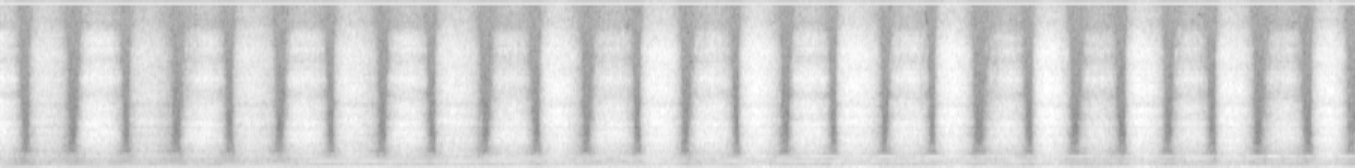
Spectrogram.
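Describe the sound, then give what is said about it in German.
Rapid, shallow breathing in and out through the nose during a breathing exercise: many quick, evenly spaced airy puffs in a steady rhythm over a low constant hum. “Und atme wieder ein durch die Nase und atme erneut in dieser Frequenz, schnell, flach durch die Nase.”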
